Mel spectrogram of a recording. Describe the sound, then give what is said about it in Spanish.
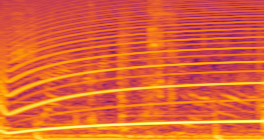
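An emergency siren wails as one loud, sustained tone that climbs quickly at the start and then keeps rising slowly. It sounds alone, with no voices. “Sirena de emergencia.”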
